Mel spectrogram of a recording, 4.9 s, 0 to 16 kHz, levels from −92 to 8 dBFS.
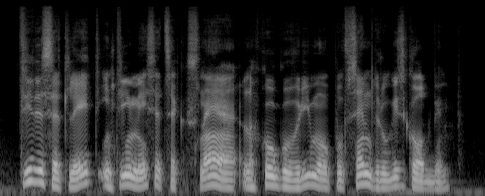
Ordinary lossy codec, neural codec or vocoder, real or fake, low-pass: none; autoencoder, 48 kHz, 128 numbers a frame, DAC-VAE, trained on Japanese speech; fake; 14.4 kHz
